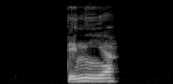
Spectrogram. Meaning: second-person singular perfective of dighááh
- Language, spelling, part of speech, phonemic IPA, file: Navajo, díníyá, verb, /tɪ́nɪ́jɑ́/, Nv-díníyá.ogg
